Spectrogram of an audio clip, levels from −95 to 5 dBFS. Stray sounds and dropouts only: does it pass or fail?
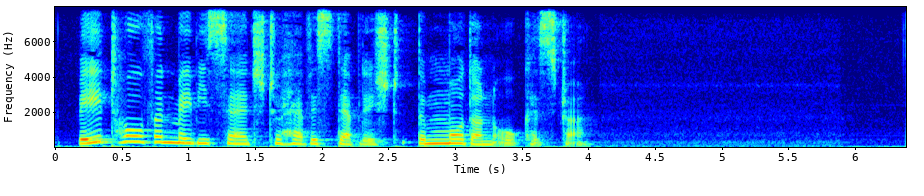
pass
